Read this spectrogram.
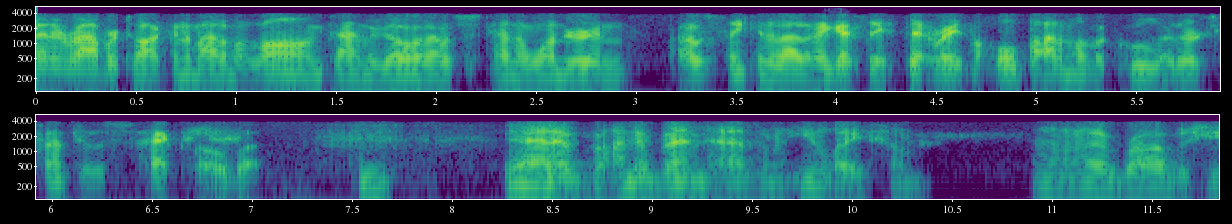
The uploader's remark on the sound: Live Vendor Call In radio show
